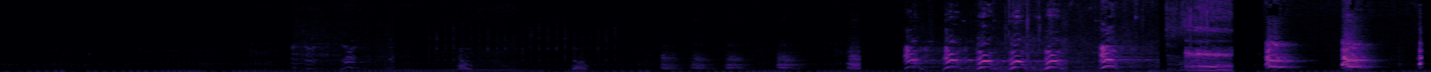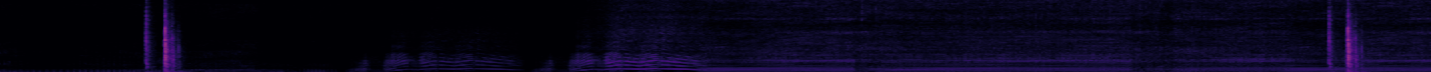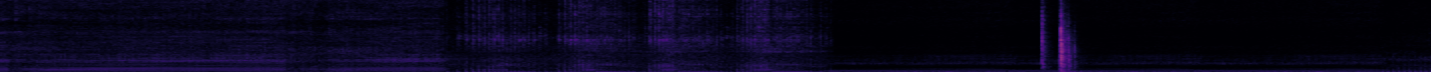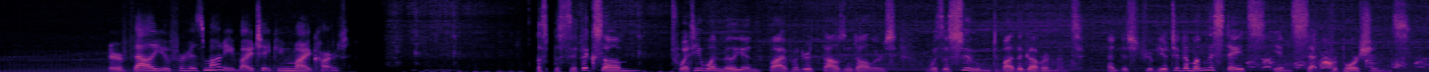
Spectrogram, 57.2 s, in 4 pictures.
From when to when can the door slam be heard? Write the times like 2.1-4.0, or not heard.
15.8-16.2, 27.6-28.1, 39.0-39.5.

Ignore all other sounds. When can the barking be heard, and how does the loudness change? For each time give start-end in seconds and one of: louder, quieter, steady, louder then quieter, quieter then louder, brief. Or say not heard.
2.9-14.2 louder
55.4-57.1 brief.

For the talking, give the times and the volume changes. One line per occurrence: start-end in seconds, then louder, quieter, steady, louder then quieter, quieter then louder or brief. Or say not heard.
44.0-46.5 brief
48.2-57.0 steady.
